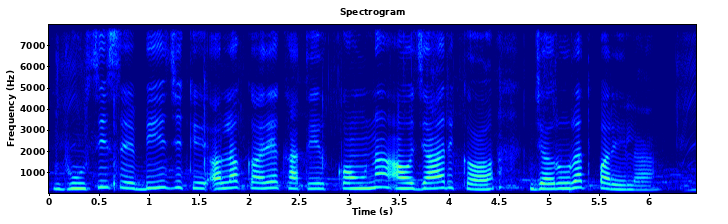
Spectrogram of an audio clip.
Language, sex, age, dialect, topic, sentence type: Bhojpuri, female, <18, Southern / Standard, agriculture, question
